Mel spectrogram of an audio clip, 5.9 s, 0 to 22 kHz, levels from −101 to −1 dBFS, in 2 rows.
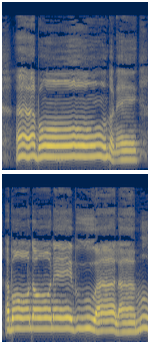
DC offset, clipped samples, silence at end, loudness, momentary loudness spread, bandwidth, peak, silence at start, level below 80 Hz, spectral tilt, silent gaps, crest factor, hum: under 0.1%; under 0.1%; 0 s; -20 LUFS; 7 LU; 16.5 kHz; -6 dBFS; 0 s; -78 dBFS; -5 dB/octave; none; 14 dB; none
